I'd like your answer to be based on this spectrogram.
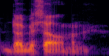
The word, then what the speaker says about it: Douglas Elliman: Yep, Douglas Elliman.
